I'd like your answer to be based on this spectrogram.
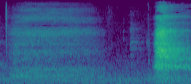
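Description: A single deep breath drawn in slowly and audibly through the nose, close and quiet, followed by a brief breathy exhale near the end.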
